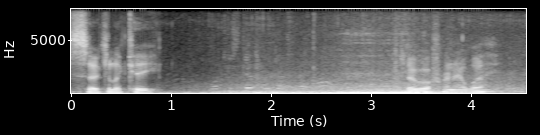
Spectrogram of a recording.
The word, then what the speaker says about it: Circular Quay: isn't very common and many people mispronounce it as kway believe me you don't want to be laughed at it's circular key so we're offering our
